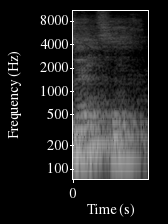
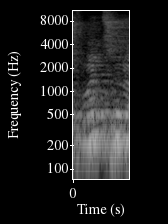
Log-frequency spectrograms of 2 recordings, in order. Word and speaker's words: Swinson: After mispronouncing his last name as Zensen for 18 seasons, with a smile on his face last year, he asked, "When will you start pronouncing my last name?" Well, Coach Swinson, on behalf of our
